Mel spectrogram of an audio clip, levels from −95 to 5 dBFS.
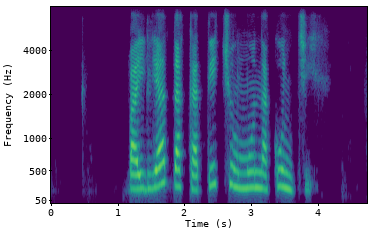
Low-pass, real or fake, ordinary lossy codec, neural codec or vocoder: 7.2 kHz; real; Opus, 24 kbps; none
